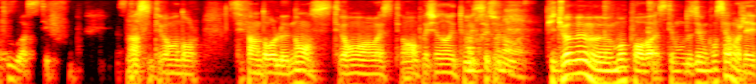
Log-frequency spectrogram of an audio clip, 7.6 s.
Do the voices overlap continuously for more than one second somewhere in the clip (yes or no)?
no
